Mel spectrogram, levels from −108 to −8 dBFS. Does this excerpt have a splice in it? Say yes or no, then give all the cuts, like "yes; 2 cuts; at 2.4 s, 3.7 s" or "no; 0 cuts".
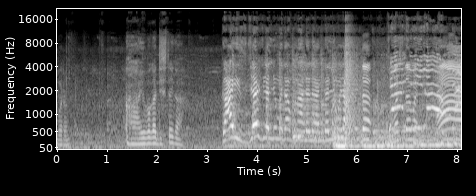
yes; 1 cut; at 3.3 s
